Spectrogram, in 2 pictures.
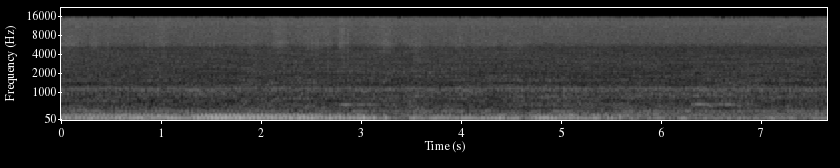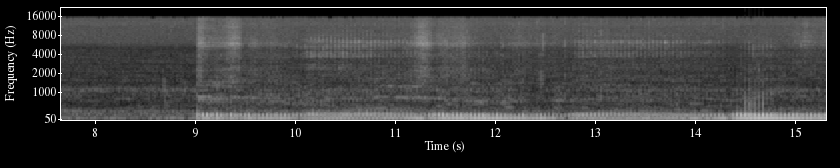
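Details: Cheetah purr heard while cuddling: a soft, low rumble for the first half, then a sudden louder, coarser throbbing purr from the ninth second onward.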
